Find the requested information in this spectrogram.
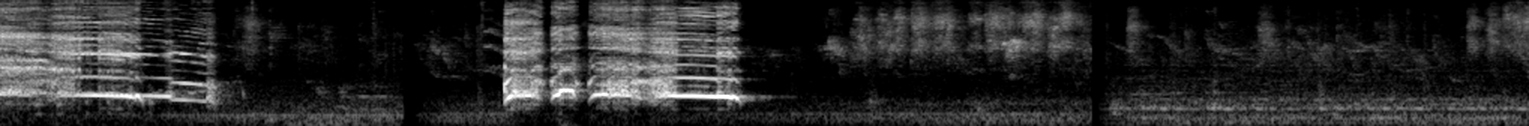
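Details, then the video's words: Rooster crowing twice, each a loud harmonic cock-a-doodle-doo of about one and a half seconds with a falling end, separated by a quieter gap of soft clucking and background hum. "Roosters Crowing Compilation | Rooster Crowing Sound Effect"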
